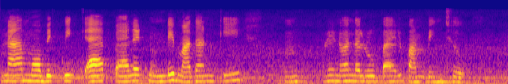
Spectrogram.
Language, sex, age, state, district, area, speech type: Telugu, female, 18-30, Andhra Pradesh, Srikakulam, urban, read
